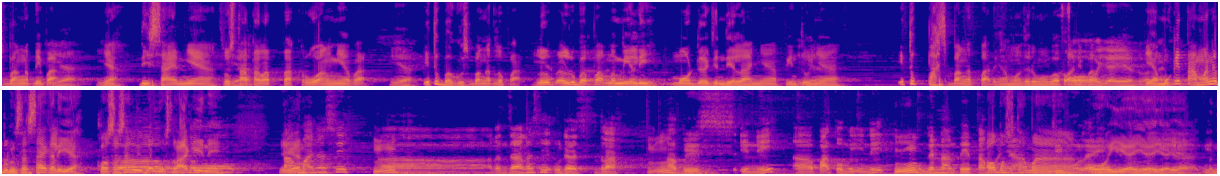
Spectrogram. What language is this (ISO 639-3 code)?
ind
